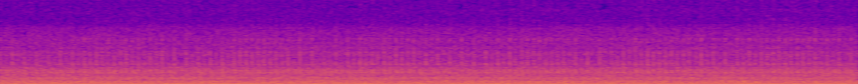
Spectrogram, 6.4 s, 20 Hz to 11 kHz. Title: Lanson style 3 exhaust fan with bad bearings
